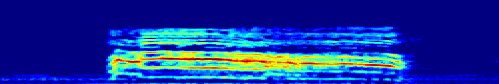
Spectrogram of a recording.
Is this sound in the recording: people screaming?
yes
